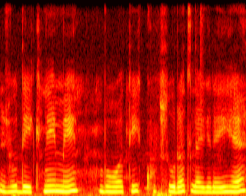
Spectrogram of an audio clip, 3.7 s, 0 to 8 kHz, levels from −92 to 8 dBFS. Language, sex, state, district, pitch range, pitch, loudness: Hindi, female, Uttar Pradesh, Budaun, 205-220 Hz, 210 Hz, -12 LUFS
